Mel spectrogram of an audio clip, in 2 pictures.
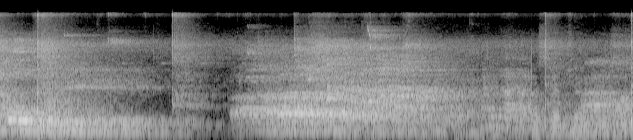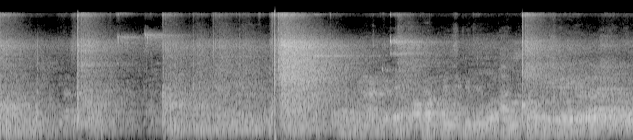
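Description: Shuttlecocks are struck with rackets in sharp pops.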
